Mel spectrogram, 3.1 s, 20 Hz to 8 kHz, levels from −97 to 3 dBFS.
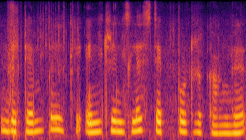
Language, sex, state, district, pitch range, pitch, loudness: Tamil, female, Tamil Nadu, Nilgiris, 195-220 Hz, 210 Hz, -15 LUFS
